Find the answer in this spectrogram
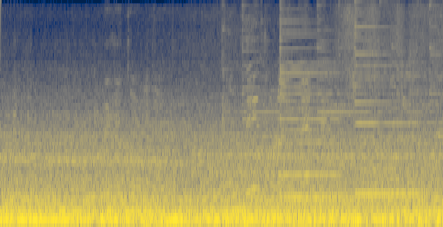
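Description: Steady low road and engine rumble heard inside a moving car's cabin. Music with long held notes comes in a little past halfway.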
